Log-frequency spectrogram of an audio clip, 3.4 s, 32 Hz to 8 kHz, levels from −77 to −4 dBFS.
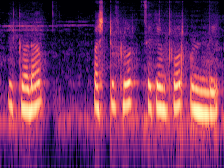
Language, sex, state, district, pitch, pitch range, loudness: Telugu, female, Telangana, Hyderabad, 235 Hz, 200-250 Hz, -13 LUFS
